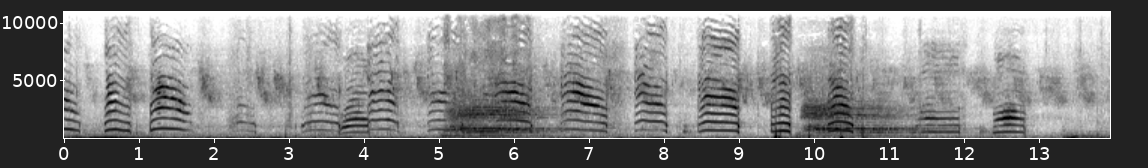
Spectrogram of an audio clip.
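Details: Feral kitten on the street, rearing on two legs to lick fingers, meows insistently: a rapid series of short, high, arched mews, nearly one a second, mixed with a few longer drawn-out cries and a low steady tone.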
